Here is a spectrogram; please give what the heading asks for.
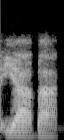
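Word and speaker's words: يابان: Pas Jepang itu pelafalannya Yaban dari orang Arabnya, ya.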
